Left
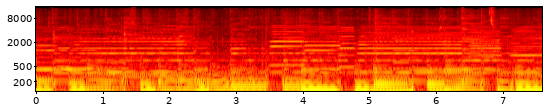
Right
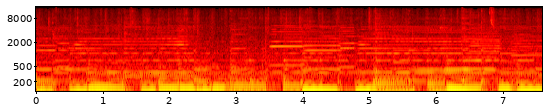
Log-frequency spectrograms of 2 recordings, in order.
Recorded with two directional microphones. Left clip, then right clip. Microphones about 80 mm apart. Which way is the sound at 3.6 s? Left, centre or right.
Left.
